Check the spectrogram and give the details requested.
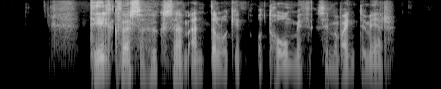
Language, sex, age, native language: Icelandic, male, 30-39, Icelandic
